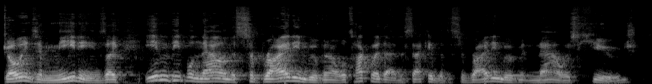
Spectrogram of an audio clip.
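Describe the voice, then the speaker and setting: A man in his forties hosting a podcast, telling stories in an animated, rambling way with many restarts and asides. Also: fairly low pitch, fast talker. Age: 40s. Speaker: podcast host. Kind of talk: casual conversational interview. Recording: roomy echoey room.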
